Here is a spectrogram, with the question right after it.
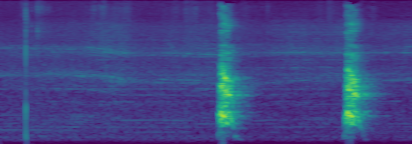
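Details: Three-year-old miniature poodle outdoors barking at a lizard hidden under a rock, showing prey drive; two sharp single barks about a second apart after a faint click, with a soft steady background hum.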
